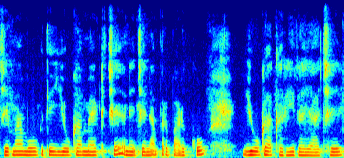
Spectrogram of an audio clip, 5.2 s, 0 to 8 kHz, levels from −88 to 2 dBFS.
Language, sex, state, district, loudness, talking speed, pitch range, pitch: Gujarati, female, Gujarat, Valsad, -16 LUFS, 160 wpm, 170-180 Hz, 175 Hz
